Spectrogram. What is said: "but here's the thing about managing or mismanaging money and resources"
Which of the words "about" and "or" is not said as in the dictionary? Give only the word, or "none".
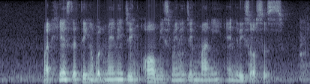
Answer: or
